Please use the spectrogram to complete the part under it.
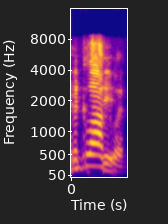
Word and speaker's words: McLaughlin: No, McLaughlin. that's it, man. McLaughlin.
